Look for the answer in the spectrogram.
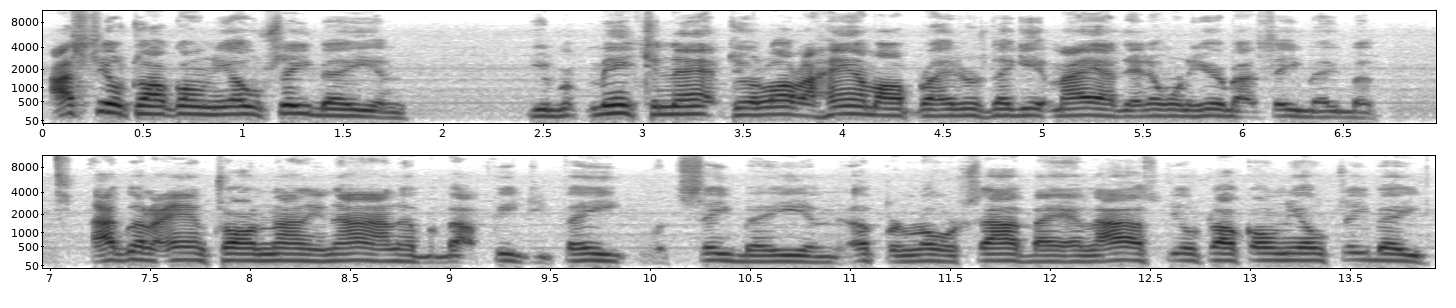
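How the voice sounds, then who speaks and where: A man with a slightly high voice makes casual ham radio small talk. He is plainspoken and tends to say things over again as he talks shop with other operators. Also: steady tone, brisk, a bit bright, low-quality recording. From United States. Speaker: amateur radio operator, video maker.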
